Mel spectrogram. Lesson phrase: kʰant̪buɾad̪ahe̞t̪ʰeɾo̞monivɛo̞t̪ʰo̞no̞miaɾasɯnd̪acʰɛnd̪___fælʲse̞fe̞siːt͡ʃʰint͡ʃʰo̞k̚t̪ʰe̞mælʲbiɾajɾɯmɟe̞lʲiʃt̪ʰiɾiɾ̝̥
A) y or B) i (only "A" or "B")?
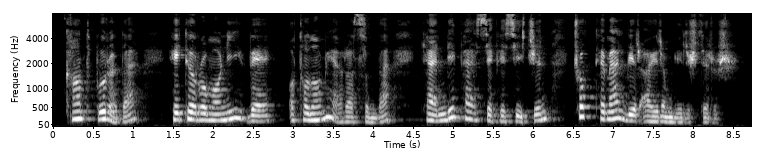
B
